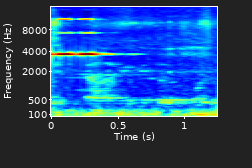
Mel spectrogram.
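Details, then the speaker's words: Dräger Savina Select ventilator during its pre-use device check, testing the additional acoustic alarm: a thin, high, steady alarm tone over low room hum. "di sini ada e melanjutkan alarm akustik tambahan Apakah terdengar jika terdengar tekan"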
